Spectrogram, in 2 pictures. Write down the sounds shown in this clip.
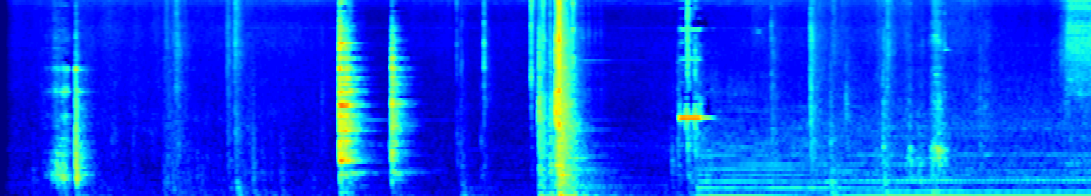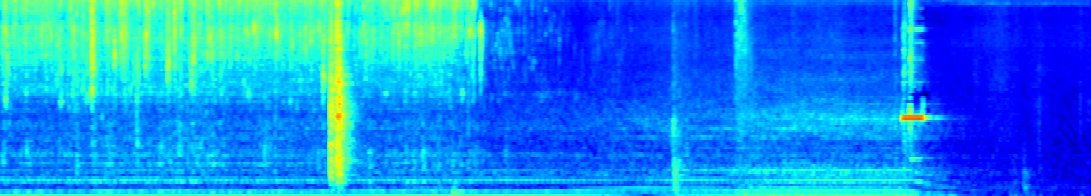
cutlery and dishes, footsteps, microwave, running water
